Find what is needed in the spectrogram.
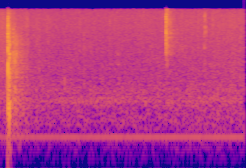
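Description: A single sharp knock a moment in, then a fainter tick near the end, over a steady low electrical hum.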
